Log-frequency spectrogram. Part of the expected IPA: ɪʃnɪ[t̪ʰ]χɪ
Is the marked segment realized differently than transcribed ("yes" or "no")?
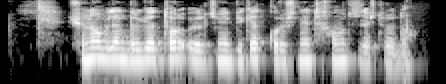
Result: no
